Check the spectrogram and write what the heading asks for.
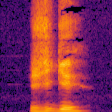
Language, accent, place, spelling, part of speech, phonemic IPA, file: French, France, Lyon, giguer, verb, /ʒi.ɡe/, LL-Q150 (fra)-giguer.wav
- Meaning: 1. to dance the jig 2. to dance, gambol, prance, frolic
